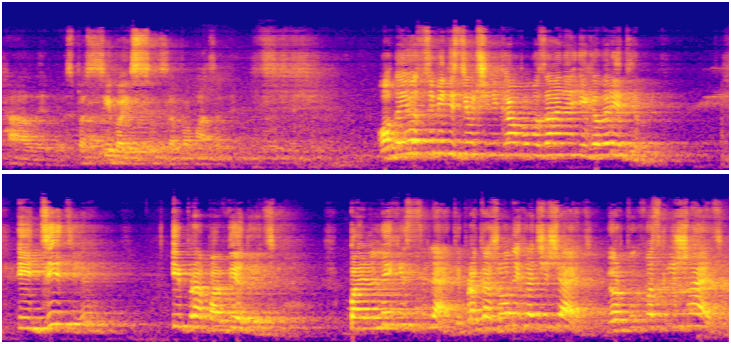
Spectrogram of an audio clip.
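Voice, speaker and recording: Moldovan-accented preacher in an echoing hall. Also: male voice, extremely high pitch, big pitch swings, moderate pace, sharp tone. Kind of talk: lively charismatic sermon. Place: large church hall with a stage. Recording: echoey church hall, far from the mic.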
